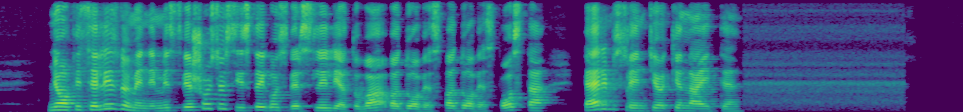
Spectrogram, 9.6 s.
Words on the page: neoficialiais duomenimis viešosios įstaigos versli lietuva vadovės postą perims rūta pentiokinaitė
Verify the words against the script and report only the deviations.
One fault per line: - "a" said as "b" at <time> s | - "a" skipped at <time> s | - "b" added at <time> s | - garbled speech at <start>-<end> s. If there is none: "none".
- "vadovės" added at 4.5 s
- "rūta" skipped at 6.3 s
